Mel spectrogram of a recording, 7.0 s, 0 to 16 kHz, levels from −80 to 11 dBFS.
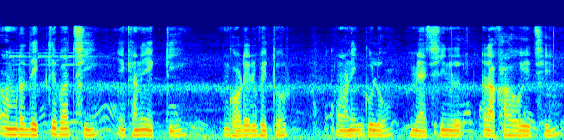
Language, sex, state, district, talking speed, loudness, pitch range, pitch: Bengali, male, West Bengal, Cooch Behar, 95 wpm, -17 LUFS, 125-140 Hz, 130 Hz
